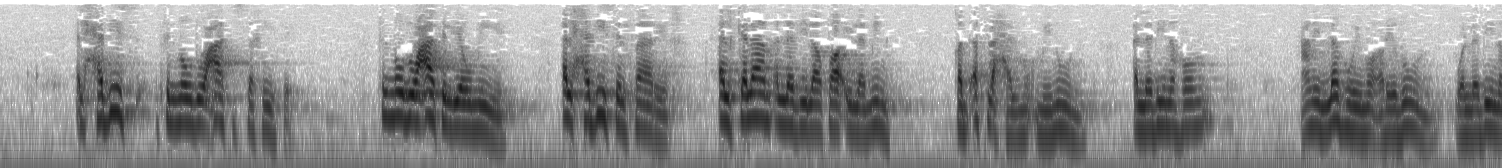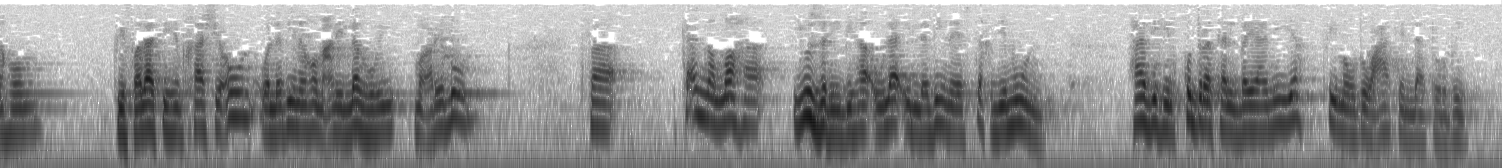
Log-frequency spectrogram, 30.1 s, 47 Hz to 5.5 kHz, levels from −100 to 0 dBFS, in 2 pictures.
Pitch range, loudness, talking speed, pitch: 130-160 Hz, -22 LUFS, 90 wpm, 140 Hz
